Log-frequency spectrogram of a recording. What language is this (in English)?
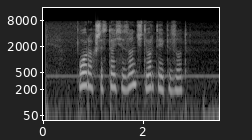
Russian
